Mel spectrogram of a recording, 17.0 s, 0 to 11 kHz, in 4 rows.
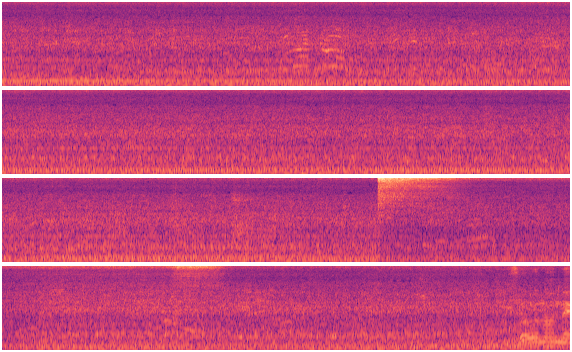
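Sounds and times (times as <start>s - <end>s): vehicle engine running: 0.0s - 17.0s
short sharp hiss: 11.3s - 11.9s.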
